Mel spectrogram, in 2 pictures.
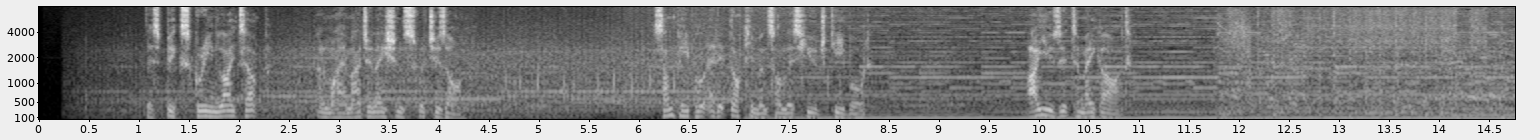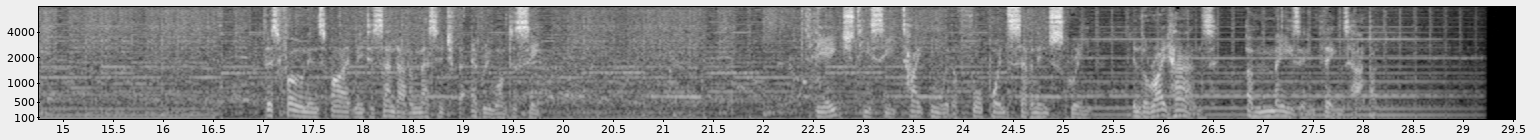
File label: commercial; htc titan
